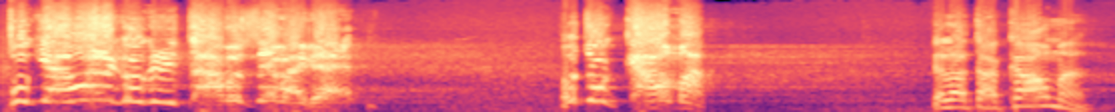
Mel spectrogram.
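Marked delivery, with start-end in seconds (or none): 0.0-3.5 much higher mock wife insisting she is calm; wife yelling that she is calm, in a high mock voice. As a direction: squeal like an upset wife denying she shouts. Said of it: "E ela falou assim".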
